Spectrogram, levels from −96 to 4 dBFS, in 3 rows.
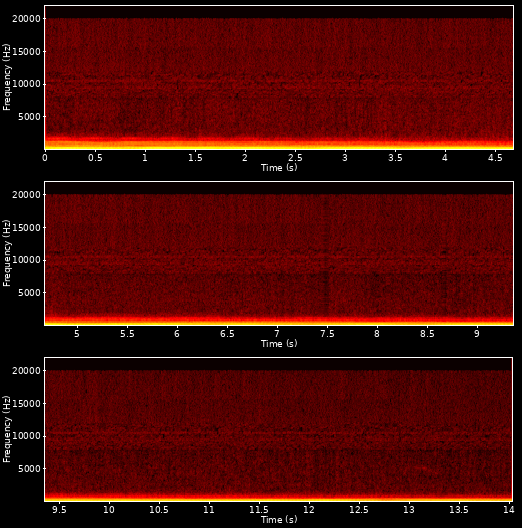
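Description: A music clip with two network-style glitches close together. At 7.45 to 7.54 s there's a burst of packet loss: a run of packets never arrived in time, so the receiver kept the last bit of music going for about 60 ms, fading it out, then jumped ahead. When the music picks up again, roughly 60 ms of the original is simply gone, so you hear a small skip right after the smear. Then at about 8.67 to 8.72 s there's a short stall from a late packet. One packet showed up behind schedule, the jitter buffer ran dry, and the player stretched the previous sound for about 27 ms until it landed. Nothing is lost this time. Playback resumes from the same spot, just 27 ms later than before, so what you hear is a brief held moment with a faint buzz or dip rather than a jump.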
